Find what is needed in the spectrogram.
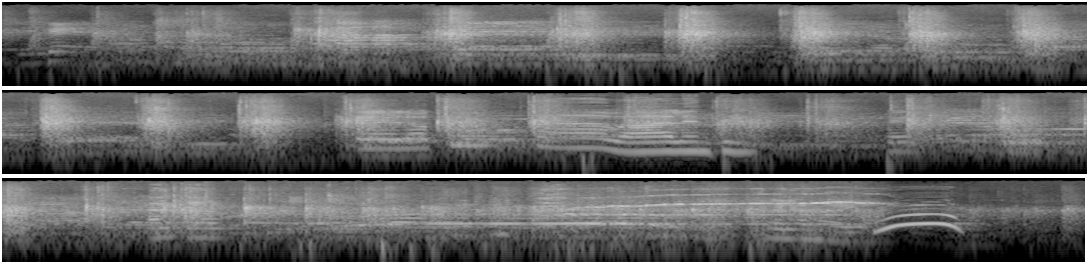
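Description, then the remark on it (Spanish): A crowd sings happy birthday together, loud, with steady rhythmic clapping throughout, and cheers rising near the end. “Me Me parece que es el momento indicado para cantarle el feliz cumpleaños”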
